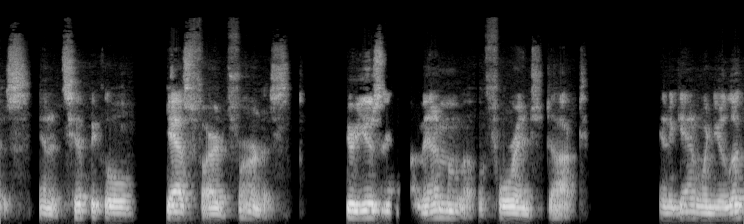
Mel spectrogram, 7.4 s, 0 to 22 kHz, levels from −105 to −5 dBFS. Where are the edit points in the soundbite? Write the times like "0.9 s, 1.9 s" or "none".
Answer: 1.5 s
